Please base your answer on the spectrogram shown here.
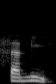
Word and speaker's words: famille: But the word girl, fille, you don't pronounce the L's, and the word family, famille, you don't pronounce the L's.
